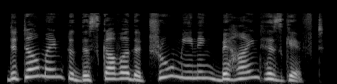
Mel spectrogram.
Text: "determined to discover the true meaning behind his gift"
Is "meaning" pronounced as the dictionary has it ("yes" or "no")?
yes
